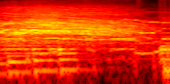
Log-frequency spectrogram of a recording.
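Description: Children cheering sound effect, a crowd of kids shouting and cheering for about two seconds over light organ background music.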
